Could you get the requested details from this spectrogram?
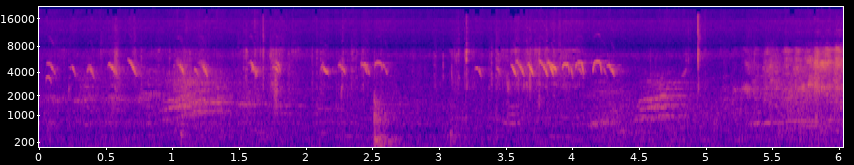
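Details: Newly hatched chicks feeding: bursts of thin, high, descending peeps repeated in quick clusters of three to six, plus a sharp tap and softer lower chirps.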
